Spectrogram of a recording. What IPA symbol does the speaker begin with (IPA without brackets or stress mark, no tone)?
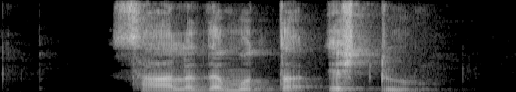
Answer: s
